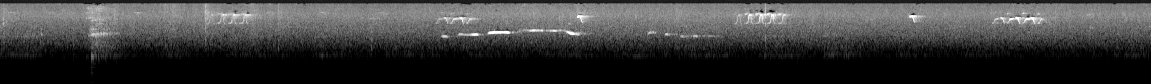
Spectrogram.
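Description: Forest birds calling over a quiet background: short, very high rapid chirp series repeated every few seconds, single sharp chirps, and a clear whistled phrase that rises and then falls about halfway through. A soft knock about a second in.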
